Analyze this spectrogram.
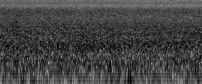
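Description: Rainwater runoff rushing steadily along a stone-lined channel and over a paved crossing: a continuous hiss of running water.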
